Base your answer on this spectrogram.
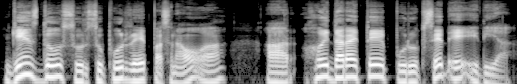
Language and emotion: Santali, neutral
